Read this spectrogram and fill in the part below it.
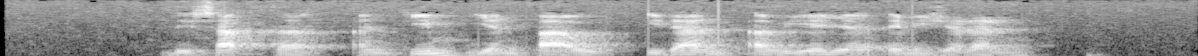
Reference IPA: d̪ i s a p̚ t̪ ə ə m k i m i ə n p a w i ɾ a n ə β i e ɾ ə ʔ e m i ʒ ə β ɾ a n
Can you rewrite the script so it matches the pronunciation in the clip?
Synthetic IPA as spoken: d̪ i s a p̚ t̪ ə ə ŋ k i m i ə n p a w i ɾ a n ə β i e ʎ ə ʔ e m i ʒ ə ɾ a n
